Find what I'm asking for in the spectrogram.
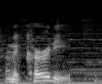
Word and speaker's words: McCurdy: Jenny or Jeanette McCarty, she's most famously known for, I have to bring up her name again because I'm probably mispronouncing it. She's most known for iCarly. It's a show on Nickelodeon. You familiar with her names? I'm sorry, Jeanette McCurdy.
